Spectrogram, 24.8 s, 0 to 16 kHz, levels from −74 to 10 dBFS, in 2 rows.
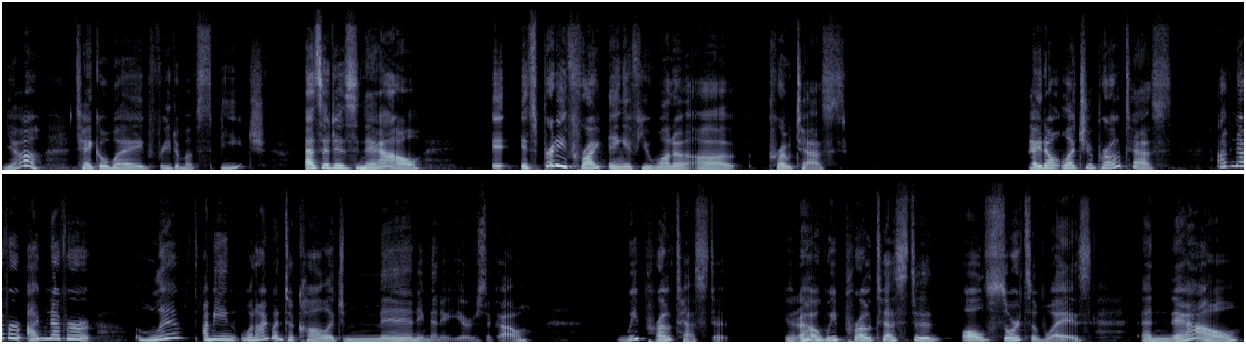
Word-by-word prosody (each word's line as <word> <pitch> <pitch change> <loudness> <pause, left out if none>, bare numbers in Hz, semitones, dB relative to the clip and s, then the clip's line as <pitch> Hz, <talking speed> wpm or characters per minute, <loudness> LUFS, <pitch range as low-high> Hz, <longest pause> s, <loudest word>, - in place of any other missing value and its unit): Yeah, 205 - 0 0.4
take 210 -2 0
away 205 -3 +1
freedom 210 0 -7
of 180 0 -10
speech, 275 - -9 0.4
as 240 +3 +8
it 265 -2 +5
is 235 -3 +5
now, 210 +1 +4 0.7
it 455 0 -2
it's - - +3
pretty 440 0 +9
frightening 235 - +2
if 190 +1 -3
you 205 - 0
wanna, 175 -3 +1
uh, 150 -5 0 0.3
protest. - - -3 1.8
They 210 +1 +6
don't 240 0 +3
let 235 +1 +2
you 255 - -1
protest. 275 - -3 0.4
I've 365 +2 -3
never 420 0 +2
I've 360 +1 0
never 355 -1 0 0.4
lived 380 - -3
I - - +1
mean, 280 -1 +1
when 250 - -2
I 305 +5 -1
went 300 -5 -3
to 250 - -2
college 175 -1 -3
many, 185 +6 -3
many - - -14
years - - -15
ago, - - -7 0.9
we 305 +7 -3
protested, 250 - -5 0.6
you 195 -1 -7
know, 185 - +3
we 245 0 0
protested 225 -3 0 0.2
all 105 +1 +3
sorts 225 - -1
of - - -6
ways, - - -4 0.5
and 185 -2 -2
now 195 +4 +1
230 Hz, 125 wpm, -21 LUFS, 195-290 Hz, 1.8 s, pretty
